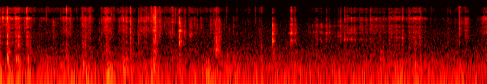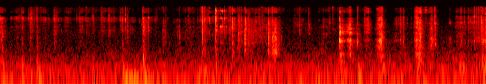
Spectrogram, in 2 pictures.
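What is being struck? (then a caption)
Soap bar scraped with a knife blade. A utility knife blade scrapes and carves the face of a solid oval pink soap bar held in the palm, peeling flakes and shavings onto a wooden surface. Quiet, bright scraping strokes and crisp cuts repeat throughout, with occasional sharper carving bursts over a soft low background.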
